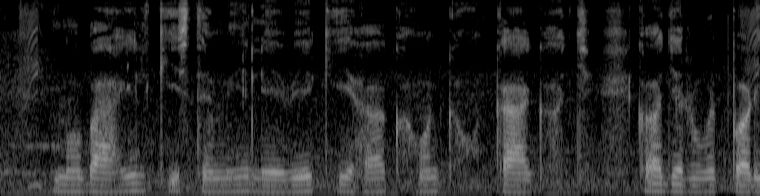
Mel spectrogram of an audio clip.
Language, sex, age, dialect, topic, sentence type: Bhojpuri, female, 18-24, Western, banking, question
